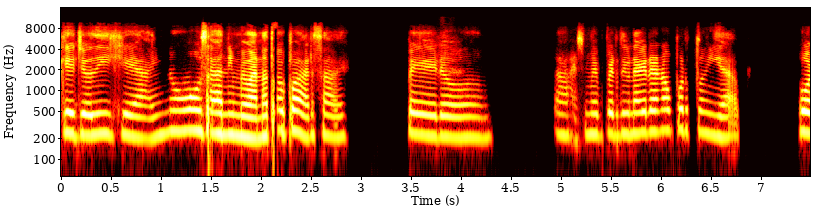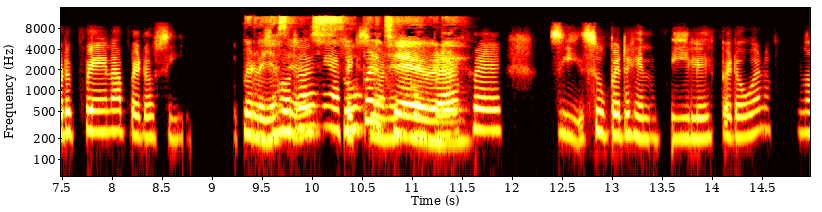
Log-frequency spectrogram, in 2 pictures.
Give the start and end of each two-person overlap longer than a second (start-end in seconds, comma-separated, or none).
9.4-11.6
